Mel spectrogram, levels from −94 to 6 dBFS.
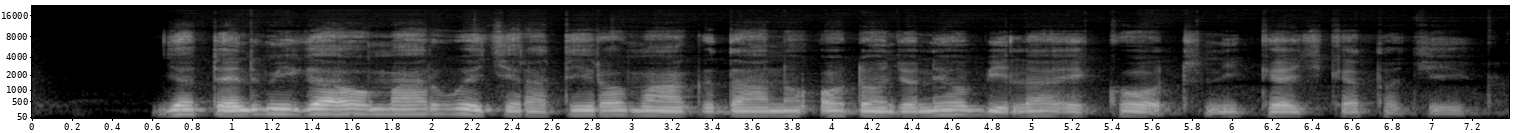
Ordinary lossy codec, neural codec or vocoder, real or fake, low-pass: none; vocoder, 44.1 kHz, 128 mel bands every 512 samples, BigVGAN v2; fake; 19.8 kHz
